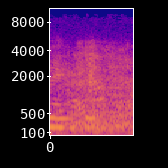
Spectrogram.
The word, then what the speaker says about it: Medici: From Medici. M-E-D-I-C-I. Pronounced Medici.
